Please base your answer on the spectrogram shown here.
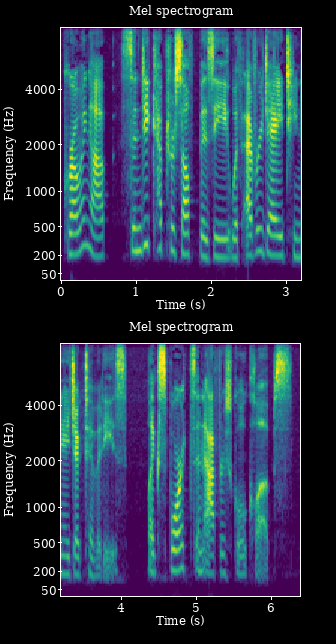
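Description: A woman reporter reading a scripted narration in a calm, even storytelling manner. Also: medium pitch, moderate pace, creaky, no echo.

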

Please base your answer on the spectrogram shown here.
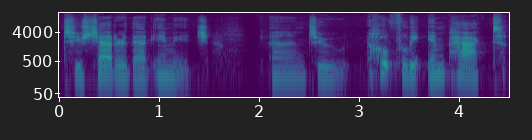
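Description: Slow-spoken, flat-toned woman artist. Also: low voice, no echo. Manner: slow, thoughtful, pausing often. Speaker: artist interviewee. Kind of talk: reflective interview talk.

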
